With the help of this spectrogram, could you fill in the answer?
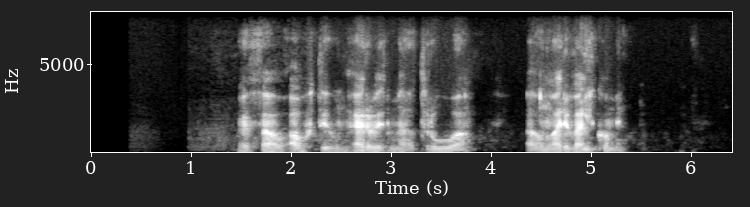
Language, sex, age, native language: Icelandic, male, 20-29, Icelandic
